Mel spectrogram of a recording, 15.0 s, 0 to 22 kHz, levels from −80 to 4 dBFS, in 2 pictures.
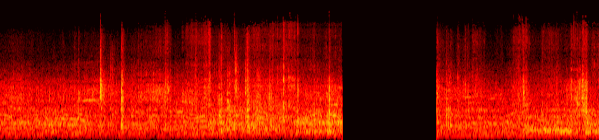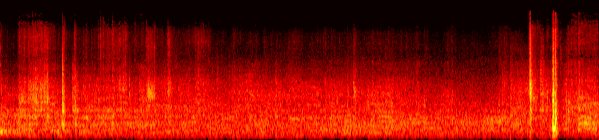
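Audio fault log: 4.28 to 5.47 s, audio dropout to silence: the sound cuts off abruptly and returns just as suddenly, leaving a gap of about 1.18 s that is completely silent, with no background or room tone underneath. Whatever occurred in that stretch is missing. The likely cause is a momentary loss of the input signal, such as a disconnected device, a failed link or an accidental mute, while recording continued and filled the gap with silence.
5.90 to 5.94 s and 13.87 to 13.90 s, damaged data in a compressed stream: at each point a brief disturbance of about 30 ms breaks into the sound, heard as a chirp, squawk, click or short hole. Corrupted bytes in the compressed data make the decoder misread or reject those frames. It loses sync and has to search for the next valid frame header before normal playback can resume.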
